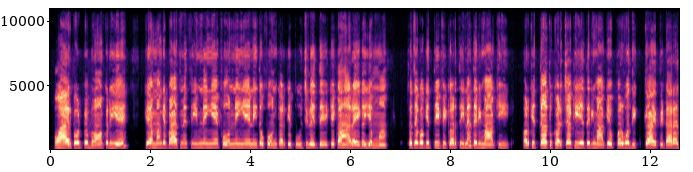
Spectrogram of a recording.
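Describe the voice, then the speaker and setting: A woman's voice: a little high, a little mellow, clean tone, no room sound. A woman giving angry, sarcastic commentary on a vlog, scolding and insulting the people in it as she reacts. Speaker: reaction channel host.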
